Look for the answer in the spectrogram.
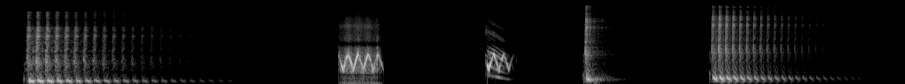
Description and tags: Cartoonish Dynamics
dynamics, noise, cartoon, cute, hits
